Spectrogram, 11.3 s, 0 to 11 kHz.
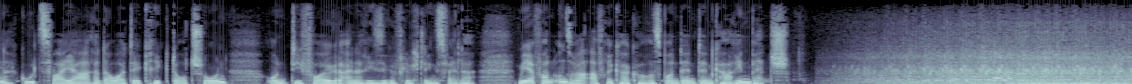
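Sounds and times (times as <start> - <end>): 
speech: 0.0 - 8.0
large truck engine idling: 8.2 - 11.3.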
